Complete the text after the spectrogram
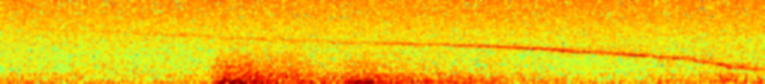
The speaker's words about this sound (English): and then there's cracks that are not calving events. They are actual fracturing of the ice.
